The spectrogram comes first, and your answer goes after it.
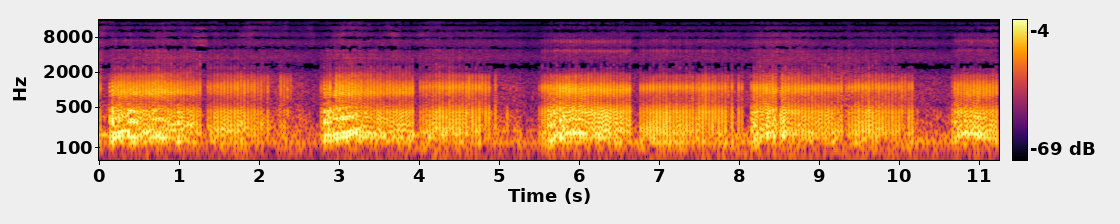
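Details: Close, loud cat purr running in long rhythmic waves, each buzzing phase about one to one and a half seconds, broken by brief dips as the cat breathes in.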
